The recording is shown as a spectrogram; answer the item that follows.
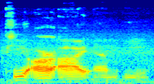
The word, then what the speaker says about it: prime: Prime is spelled P-R-I-M-E, but it's pronounced Prime.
